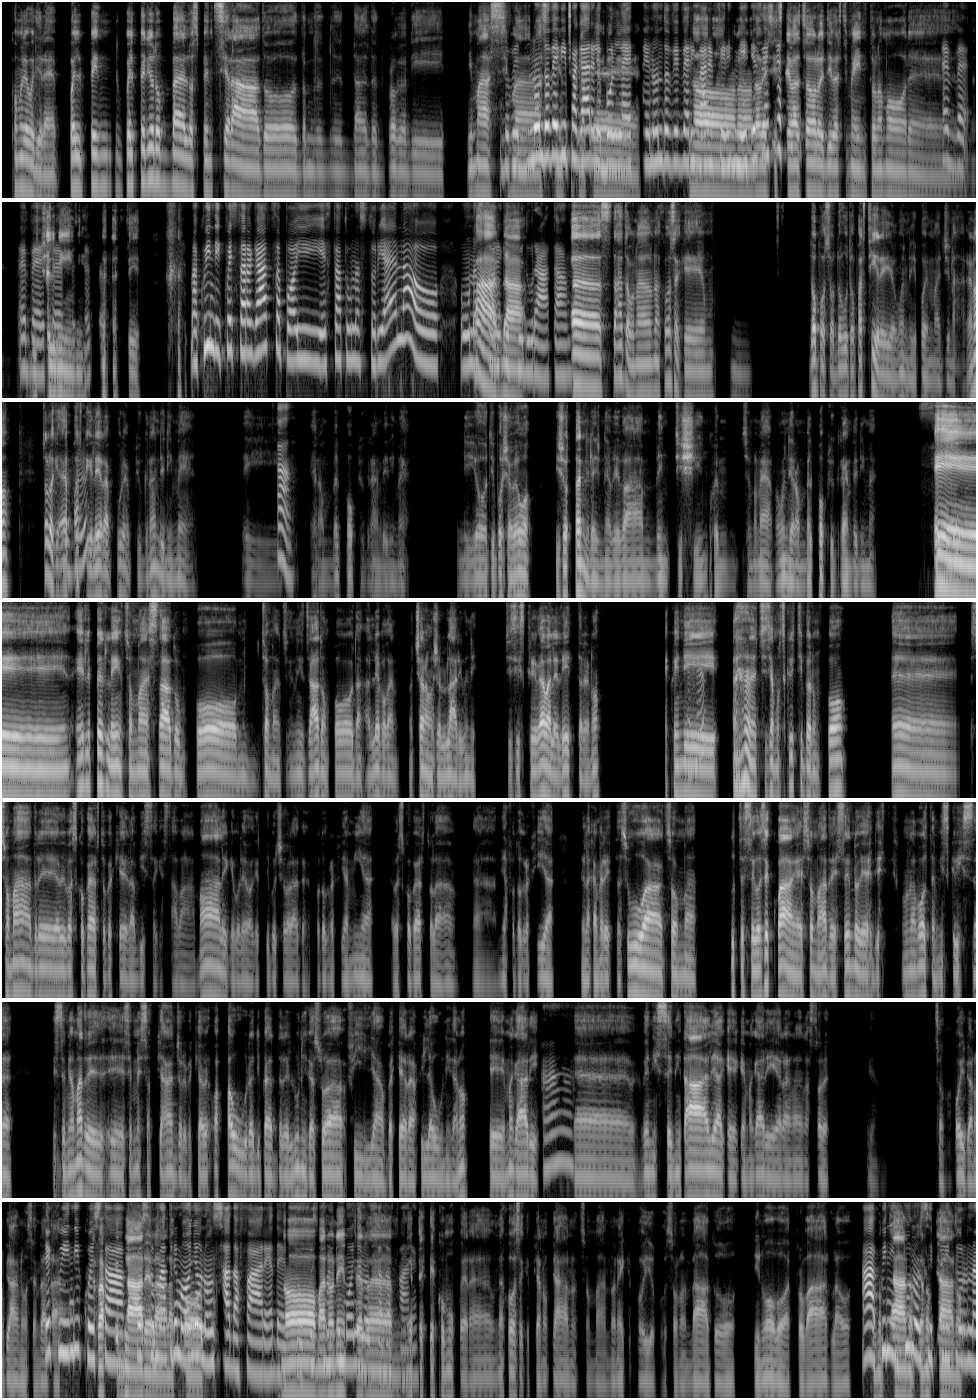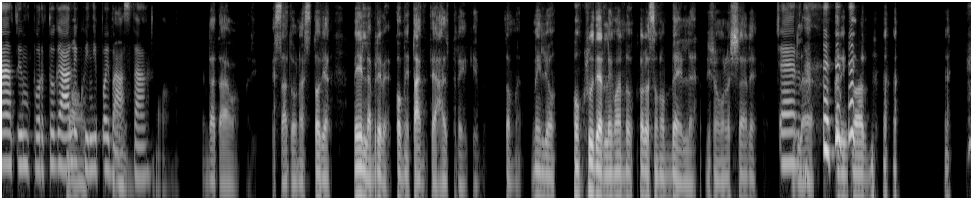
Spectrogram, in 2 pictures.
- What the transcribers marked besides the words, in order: "proprio" said as "propo"; laughing while speaking: "mese"; chuckle; drawn out: "l'amore"; chuckle; drawn out: "Ehm"; "lì" said as "lìn"; other background noise; unintelligible speech; throat clearing; drawn out: "Ehm"; "insomma" said as "nsomma"; "Insomma" said as "som"; "insomma" said as "nsomma"; laughing while speaking: "Certo"; laugh; chuckle
- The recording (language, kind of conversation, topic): Italian, podcast, Hai una canzone che ti ricorda un amore passato?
